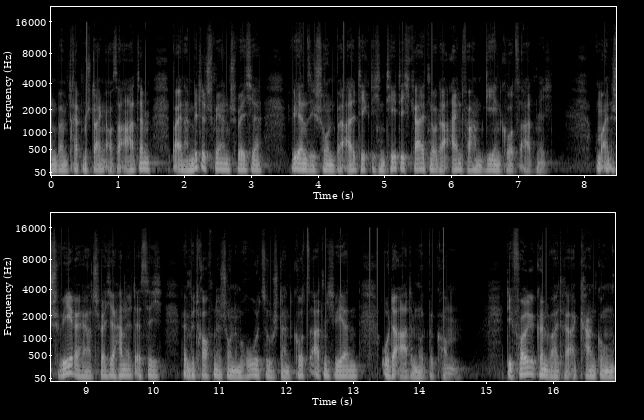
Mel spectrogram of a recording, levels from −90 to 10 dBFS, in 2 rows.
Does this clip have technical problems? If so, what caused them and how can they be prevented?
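Yes. Word clock ticks run steadily from 0.14 s to 16.94 s, roughly twenty a second. The receiver isn't locked to the sender's clock, and they drift a few hundred ppm apart, so a single sample keeps slipping. Slave the receiver to the incoming clock.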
